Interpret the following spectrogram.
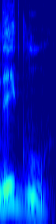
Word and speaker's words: égout: Okay, little link between the two. Un égout. Final T not pronounced.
